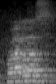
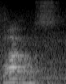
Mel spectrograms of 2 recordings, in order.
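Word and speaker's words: Horus (ὅρος): Horus ist also so zu transkribieren, anlautende, äh, anlautendes H, Spiritus Asper, Betonung daneben, das Ganze über einen Omikron, dann Rho, Omikron, rundes Sigma am Schluss, Horus.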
